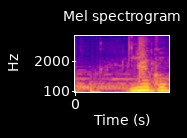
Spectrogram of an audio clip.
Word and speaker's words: Nurgle: Gurgle. Nurgle would like that. I know he would. It rhymes with his name.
